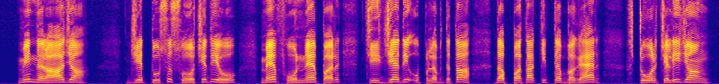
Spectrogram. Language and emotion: Dogri, disgusted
